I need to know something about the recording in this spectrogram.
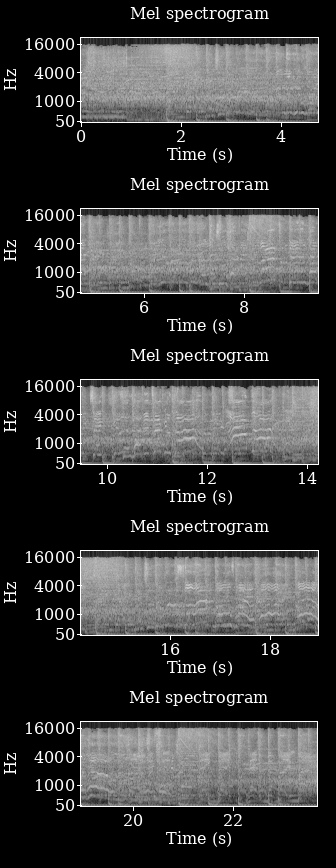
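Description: Live pop performance: a woman singing into a microphone over a dance track. A heavy, pulsing bass beat comes in about two seconds in.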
